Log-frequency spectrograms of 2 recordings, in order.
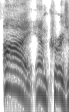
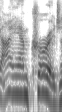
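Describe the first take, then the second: First: "I" lifted high above the rest; stress on I. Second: "courage" carries the weight; stress on COURAGE. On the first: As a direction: affirm it, leaning on "I". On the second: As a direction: affirm it, landing on "courage". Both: Shown as a demonstration. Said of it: "I emphasize different words".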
